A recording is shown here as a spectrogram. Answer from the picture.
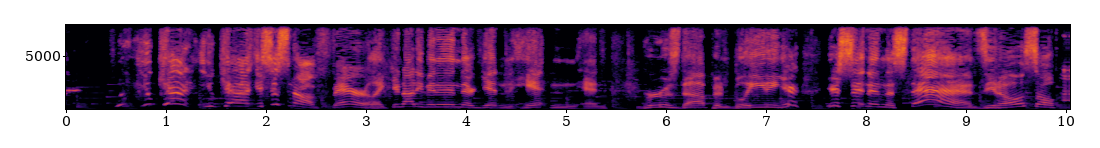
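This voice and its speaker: Music plays behind a man whose raised, projected voice sits high in pitch, with very wide pitch swings. He moves at a moderate pace. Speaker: podcast host. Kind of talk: casual interview talk.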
